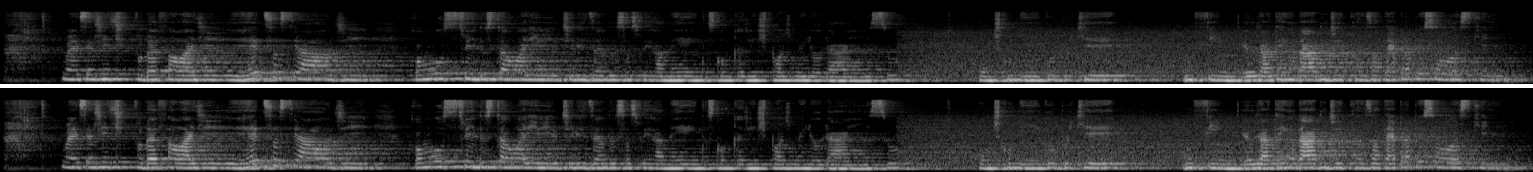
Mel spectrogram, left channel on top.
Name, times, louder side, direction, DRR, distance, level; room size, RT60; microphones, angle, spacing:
voice 1, 0.0-9.0 9.8-11.2 11.8-15.1, equal, 50° right, 3 dB, 2.1 m, -28 dB
sound 1, 8.9-14.6, right 1 dB, 30° right, 4.3 m, -44 dB
26.0 x 19.0 x 8.2 m, 2.8 s
head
